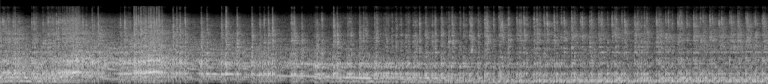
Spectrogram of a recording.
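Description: Johnson outboard motor running, its revs falling back over the first few seconds and then settling into a steady idle.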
